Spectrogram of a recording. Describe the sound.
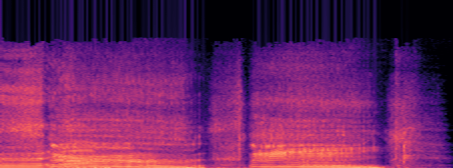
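A man's voice imitates bodybuilders' straining gym grunts, two long, loud, strained roars with falling pitch, followed by a short breathy grunt, alone with no talking.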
